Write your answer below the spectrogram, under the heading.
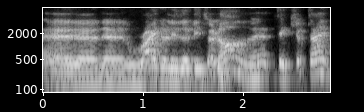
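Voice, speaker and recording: Bright and sharp in tone, a man speaks at a moderate pace in a fairly high pitch with lively intonation. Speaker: kiteboarding instructor examiner. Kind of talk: casual interview. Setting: live video stream. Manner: halting, many fillers.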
